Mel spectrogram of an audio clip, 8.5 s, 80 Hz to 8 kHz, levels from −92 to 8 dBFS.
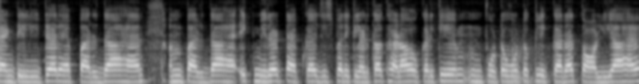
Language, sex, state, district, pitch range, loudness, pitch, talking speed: Hindi, female, Chhattisgarh, Raipur, 185-200 Hz, -15 LUFS, 190 Hz, 175 wpm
